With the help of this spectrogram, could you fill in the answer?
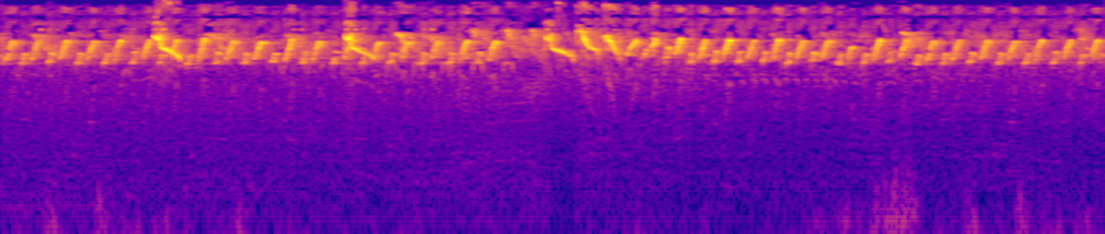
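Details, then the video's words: Female white-eye tutor song in long 'tembakan' style: an unbroken run of rapid, high, repeated chirps, with louder sweeping notes in the first half and a short softer gap before it rolls on evenly. "MASTERAN PLECI TEMBAKAN MANTENAN PANJANGGGGGGG"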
